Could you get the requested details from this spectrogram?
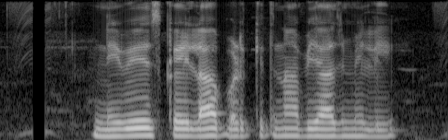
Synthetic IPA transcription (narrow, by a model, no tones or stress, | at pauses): nɪʋeːskaɪlaːbəɽkɪt̪nabɪjaːd͡ʒmɪ̃liː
